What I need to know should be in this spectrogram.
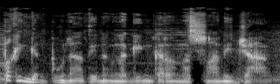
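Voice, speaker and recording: A man's voice: a bass voice, sing-song, brisk, creaky. A man narrating a Filipino radio drama as its announcer, solemn and theatrical in a scripted style. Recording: music bed under voice.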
